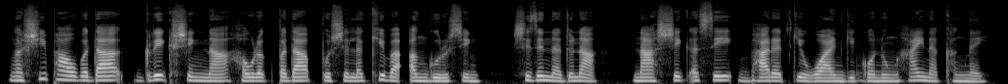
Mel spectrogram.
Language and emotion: Manipuri, neutral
